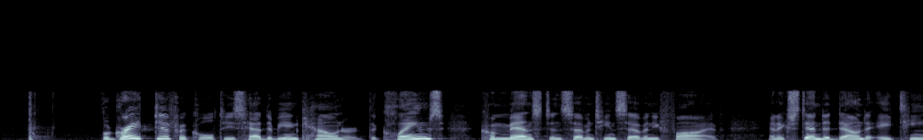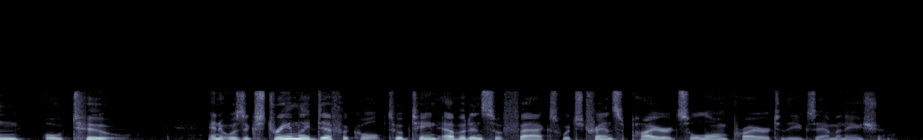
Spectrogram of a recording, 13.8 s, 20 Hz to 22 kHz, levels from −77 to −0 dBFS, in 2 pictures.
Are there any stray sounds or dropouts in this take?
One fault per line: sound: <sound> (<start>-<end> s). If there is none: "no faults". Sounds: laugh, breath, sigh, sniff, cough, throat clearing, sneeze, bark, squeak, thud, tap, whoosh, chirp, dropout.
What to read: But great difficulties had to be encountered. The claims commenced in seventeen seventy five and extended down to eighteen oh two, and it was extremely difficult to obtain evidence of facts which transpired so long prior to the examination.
sound: thud (0.2-0.4 s)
